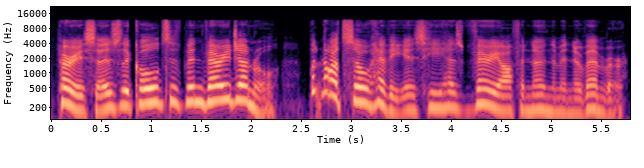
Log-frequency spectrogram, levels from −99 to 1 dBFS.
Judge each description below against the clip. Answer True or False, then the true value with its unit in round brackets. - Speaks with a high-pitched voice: True (210 Hz)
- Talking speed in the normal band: False (220 wpm)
